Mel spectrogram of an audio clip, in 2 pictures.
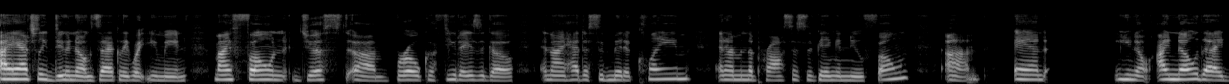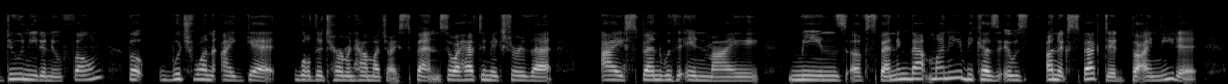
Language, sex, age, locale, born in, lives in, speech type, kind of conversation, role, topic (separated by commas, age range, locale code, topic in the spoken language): English, female, 25-29, en-US, United States, United States, conversation, unstructured, none, What is the best way to save money each month?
